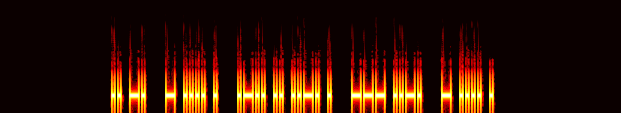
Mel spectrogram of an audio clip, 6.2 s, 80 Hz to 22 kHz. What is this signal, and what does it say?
Morse code, heard as a keyed tone, about 40 wpm, 700 Hz. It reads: IN THE LIFE OF THE
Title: Sets of 5 Words Encore2 40wpm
